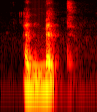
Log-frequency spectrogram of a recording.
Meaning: first/third-person singular present subjunctive of admettre
- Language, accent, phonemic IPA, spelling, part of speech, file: French, Canada, /ad.mɛt/, admette, verb, LL-Q150 (fra)-admette.wav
